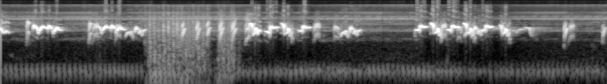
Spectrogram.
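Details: Sooty-headed bulbul giving noisy lure calls meant to draw wild bulbuls in the forest and set caged ones answering: busy bubbly chattering notes in quick bursts, with a break of rustling noise midway and a steady low hum and thin high tone underneath.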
